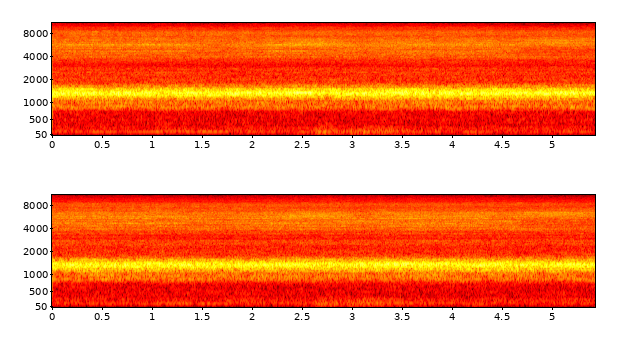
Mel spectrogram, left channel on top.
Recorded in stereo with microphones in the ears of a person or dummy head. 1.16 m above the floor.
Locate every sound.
0.0 s an insect: 15° left (ahead or behind), 1.7 m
